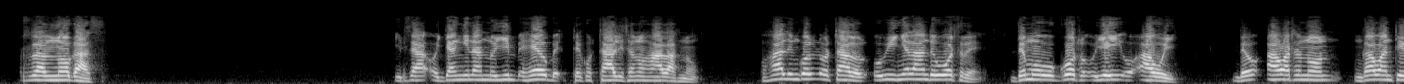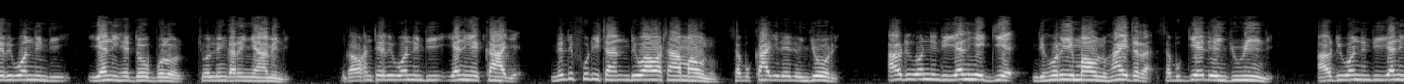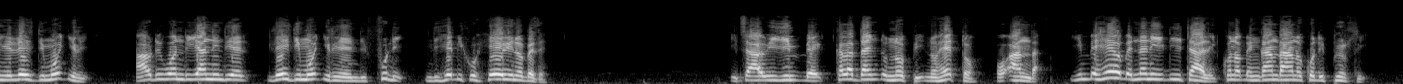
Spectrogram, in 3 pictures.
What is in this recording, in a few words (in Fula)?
pulaar fulacunda, drama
